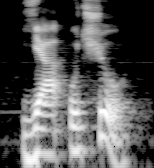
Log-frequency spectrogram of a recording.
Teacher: In the first person singular, pronoun «я», «I», the stress falls on the ending. But in all other forms, the stress shifts back one syllable and falls on the stem. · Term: variable stress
